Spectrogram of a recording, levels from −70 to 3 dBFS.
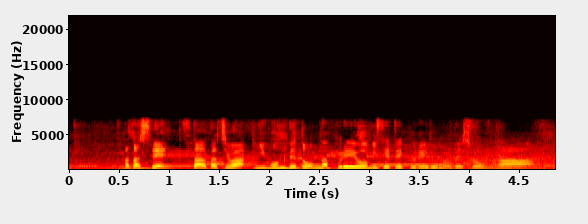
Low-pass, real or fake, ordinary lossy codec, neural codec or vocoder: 7.2 kHz; fake; none; codec, 44.1 kHz, 7.8 kbps, DAC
